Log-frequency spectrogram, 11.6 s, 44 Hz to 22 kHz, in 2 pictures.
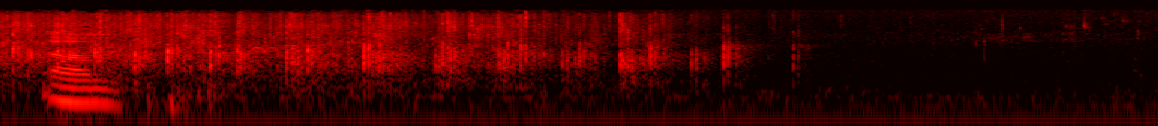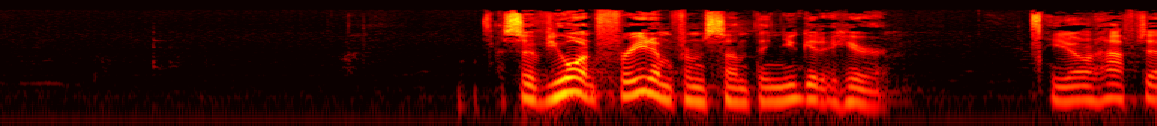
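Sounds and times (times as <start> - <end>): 
church audience applauding: 0.0 - 4.1
speech: 0.2 - 0.8, 8.3 - 10.3, 11.0 - 11.5.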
